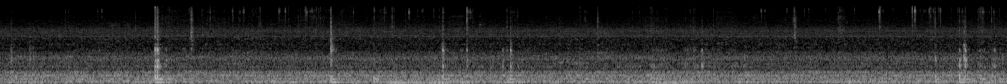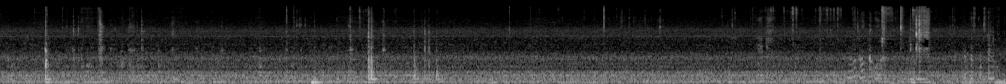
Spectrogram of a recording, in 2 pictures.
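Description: Steady whirring background hum, with scattered small clicks and rustles from hands handling a plastic toy leg and white electrical tape. A few sharper clicks stand out, and there are brief squeaky pulls near the end.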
